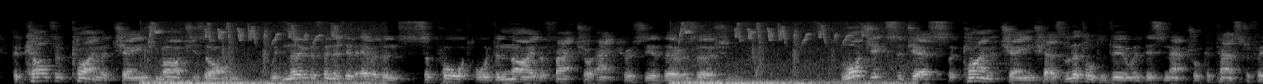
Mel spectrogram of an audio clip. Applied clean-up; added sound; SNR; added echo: none; Bird; 0 dB; reverberation time 0.3 s.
